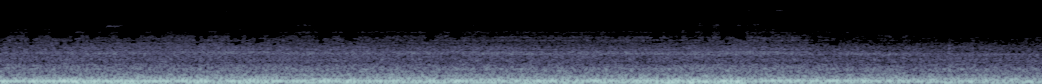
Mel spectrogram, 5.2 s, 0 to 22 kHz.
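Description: Engine and road noise heard inside the cabin of a 2015 Kia Carnival minivan cruising at low revs: a steady low hum under an even rush.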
